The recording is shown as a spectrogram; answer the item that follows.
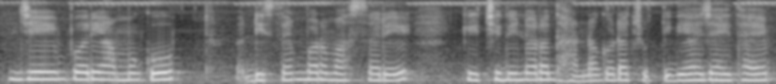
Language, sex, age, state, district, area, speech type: Odia, female, 18-30, Odisha, Rayagada, rural, spontaneous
